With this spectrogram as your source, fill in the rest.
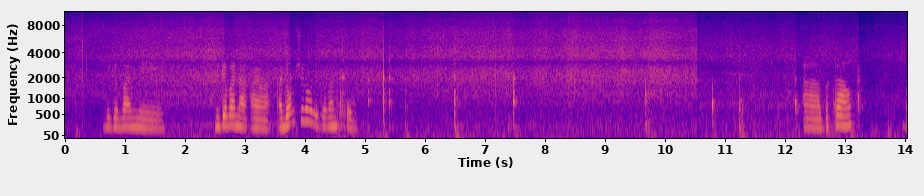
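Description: A wooden spoon scrapes and taps against a pan.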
